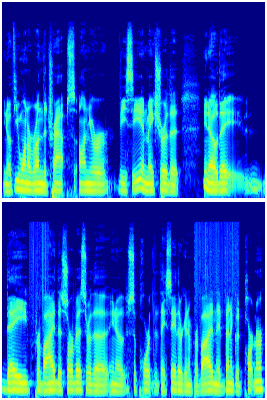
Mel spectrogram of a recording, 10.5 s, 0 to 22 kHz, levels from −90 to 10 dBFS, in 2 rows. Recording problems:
crackling; noticeable; at 6 s and at 9 s; 20 dB below the speech

